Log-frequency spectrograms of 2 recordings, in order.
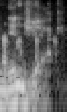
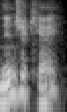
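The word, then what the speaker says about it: Ninjak: all these years I've been saying ninj is it Ninja K it is now yeah oh my God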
